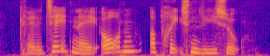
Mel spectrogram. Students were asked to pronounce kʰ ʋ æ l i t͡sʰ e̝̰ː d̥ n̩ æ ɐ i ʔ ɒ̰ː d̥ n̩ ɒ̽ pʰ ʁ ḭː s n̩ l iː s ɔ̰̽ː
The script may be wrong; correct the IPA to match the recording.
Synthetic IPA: kʰ ʋ æ l i t͡sʰ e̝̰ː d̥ n̩ æ ɐ i ʔ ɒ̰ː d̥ n̩ ɒ̽ pʰ ʁ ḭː s n̩ l iː s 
